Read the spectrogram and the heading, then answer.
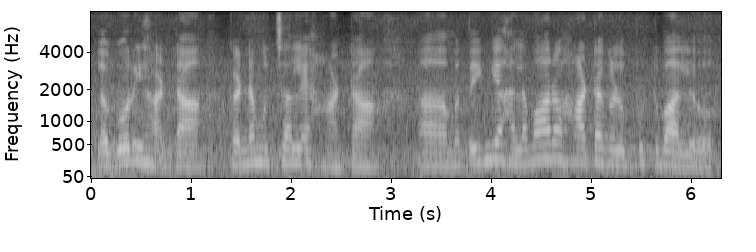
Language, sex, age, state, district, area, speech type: Kannada, female, 45-60, Karnataka, Ramanagara, rural, spontaneous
